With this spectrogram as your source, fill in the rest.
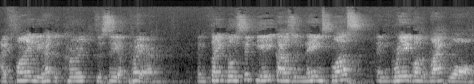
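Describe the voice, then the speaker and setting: With a Vietnamese accent, a man speaks at a moderate pace in a high pitch with fairly even intonation, over noticeable background noise. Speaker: guest speaker, business owner. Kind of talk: public speech.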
